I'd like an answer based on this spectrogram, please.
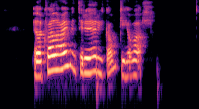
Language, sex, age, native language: Icelandic, female, 30-39, Icelandic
